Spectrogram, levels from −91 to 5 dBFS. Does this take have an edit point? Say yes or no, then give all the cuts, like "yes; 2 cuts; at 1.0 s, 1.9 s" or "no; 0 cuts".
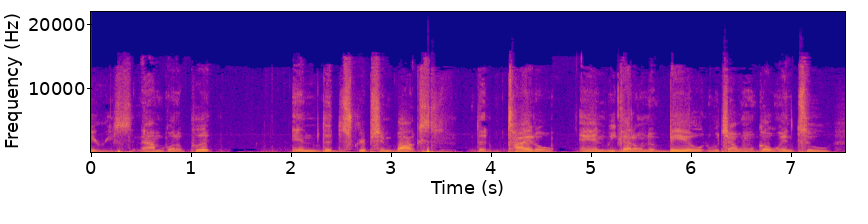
no; 0 cuts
